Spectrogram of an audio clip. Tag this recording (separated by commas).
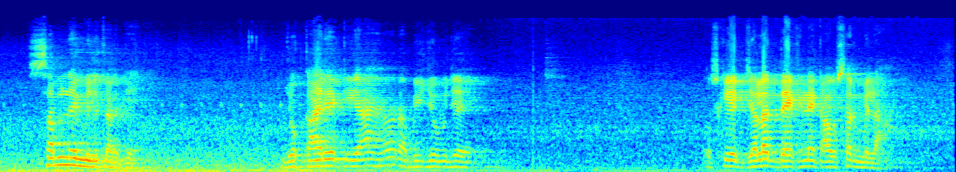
man speaking, Narration, Speech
